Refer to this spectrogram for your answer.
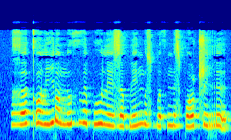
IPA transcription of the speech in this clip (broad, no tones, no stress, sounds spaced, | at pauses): ɣ ɐ kʼ ɔ l i ɾ ɔ n u θ ð ɘ p u l e z ɐ b e ŋ u z b ɐ θ ŋ ɘ z p ɔ ʈ͡ʂ i r ɘ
